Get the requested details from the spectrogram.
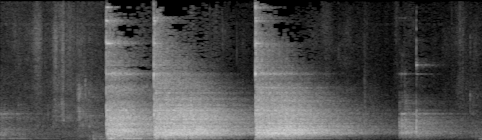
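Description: A hammer strikes a metal chisel with loud ringing clangs.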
